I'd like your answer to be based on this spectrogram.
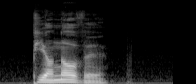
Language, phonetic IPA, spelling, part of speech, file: Polish, [pʲjɔ̃ˈnɔvɨ], pionowy, adjective, Pl-pionowy.ogg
